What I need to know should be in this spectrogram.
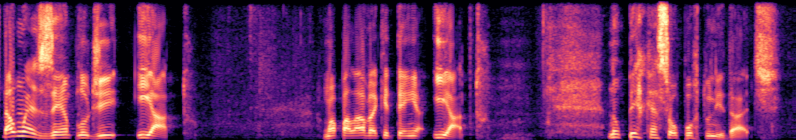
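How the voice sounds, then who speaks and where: A man's voice: fairly high pitch, sing-song, unhurried, long pauses, no room sound. A man with a Brazilian accent teaching a class, emphatic, repeating key words and quizzing his students. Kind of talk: classroom lecture.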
